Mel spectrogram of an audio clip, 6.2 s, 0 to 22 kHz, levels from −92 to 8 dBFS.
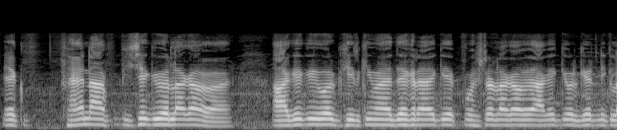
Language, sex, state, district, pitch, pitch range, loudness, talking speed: Hindi, male, Bihar, West Champaran, 160 Hz, 155-170 Hz, -14 LUFS, 240 wpm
